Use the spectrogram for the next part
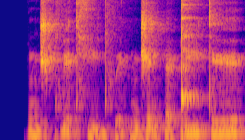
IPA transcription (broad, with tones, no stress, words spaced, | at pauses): nd͡ʒə˧˩˧tɓɪː˦˥txiː˧˩˧dfɪː˧˩˧t nd͡ʒɛ˧˩˧ŋʔɛ˧˩˧ǃiː˦˥ tɪː˦˥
